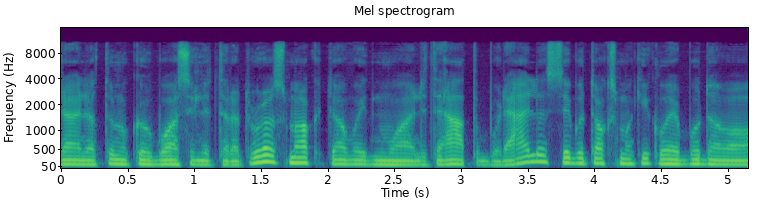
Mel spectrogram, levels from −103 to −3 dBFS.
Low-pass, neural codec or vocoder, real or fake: 10.8 kHz; codec, 24 kHz, 0.9 kbps, WavTokenizer, small release; fake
